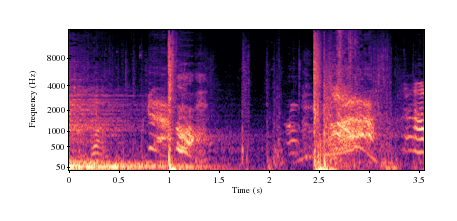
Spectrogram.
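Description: Heavy punches thud in a scuffle.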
